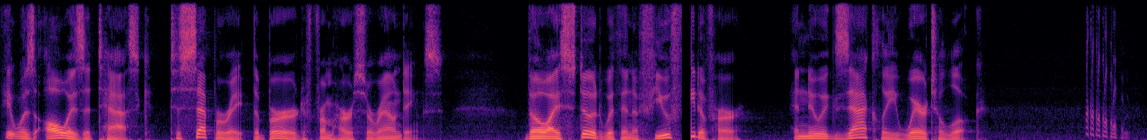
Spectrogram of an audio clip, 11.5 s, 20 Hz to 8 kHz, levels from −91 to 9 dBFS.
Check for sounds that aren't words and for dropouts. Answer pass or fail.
fail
